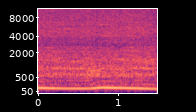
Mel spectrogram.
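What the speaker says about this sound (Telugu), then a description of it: "ఒకసారి ఈ యాక్సిలరేటర్ ఇచ్చి కారు ఇంజన్ యొక్క నాయిస్ అనేది వినిపిస్తాను" A 2016/17 Hyundai i20 Asta (O) petrol engine runs as the accelerator is pressed, producing a loud, steady, close hum with a firm low drone and no talk over it.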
